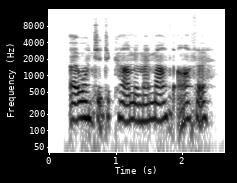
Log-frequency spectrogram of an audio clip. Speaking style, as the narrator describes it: he rasped, swallowing to clear his throat

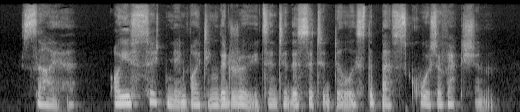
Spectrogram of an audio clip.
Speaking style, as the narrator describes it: Leon whispered

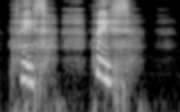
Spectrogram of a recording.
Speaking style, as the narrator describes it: he panted in a chanting plea, shudders still jerking through him

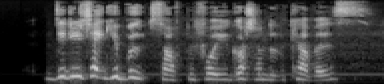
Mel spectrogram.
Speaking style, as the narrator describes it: said, squirming hastily

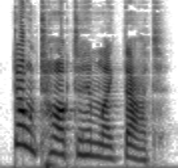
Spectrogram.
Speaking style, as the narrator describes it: Merlin says fiercely

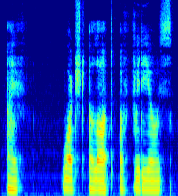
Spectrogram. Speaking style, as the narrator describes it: said quietly

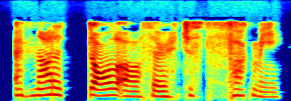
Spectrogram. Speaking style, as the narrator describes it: Merlin panted, which melted into a moan

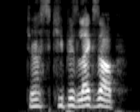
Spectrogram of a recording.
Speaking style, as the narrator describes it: Roy snaps

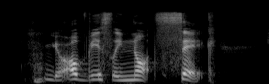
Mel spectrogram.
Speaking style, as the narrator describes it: he said bitterly

